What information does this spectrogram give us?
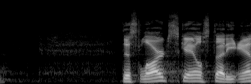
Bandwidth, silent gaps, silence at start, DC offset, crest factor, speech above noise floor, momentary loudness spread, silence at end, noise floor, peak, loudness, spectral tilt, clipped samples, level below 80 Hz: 12.5 kHz; none; 1.25 s; under 0.1%; 18 dB; 39 dB; 6 LU; 0 s; -60 dBFS; -6 dBFS; -22 LUFS; -5 dB/octave; under 0.1%; -74 dBFS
